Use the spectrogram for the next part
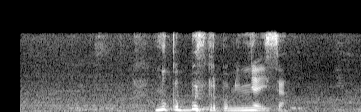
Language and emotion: Russian, angry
